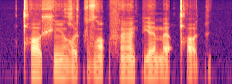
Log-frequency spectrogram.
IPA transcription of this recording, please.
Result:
qʰ u ʃ ĩ ʁ y k zˤ ĩ ʔ f æ̃ pʲ æ m æ ʔ qʰ y k

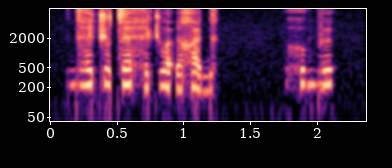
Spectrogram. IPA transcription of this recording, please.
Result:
ɡʱ ɛ t͡ʃ o t͡s ɛ h ɛ t͡ʃ β ɐ ʔ i χ ɛ ɡ | h u ɡ b ʉ

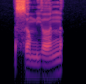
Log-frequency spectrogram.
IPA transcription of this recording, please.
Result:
s ɐ˨ m j ɐ˨˥ n

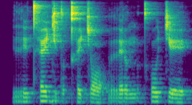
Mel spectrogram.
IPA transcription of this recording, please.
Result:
r i t̪ʰ ɛ ɟ i d̪ ɔ kʰ ɛ c ɔ | r ɛ ɾ ɤ ŋ ɤ kʰ o c e

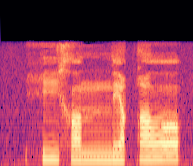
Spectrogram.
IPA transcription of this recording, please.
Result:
h i x ɒ nː e q ɔ

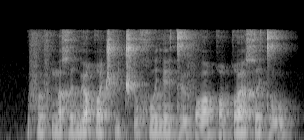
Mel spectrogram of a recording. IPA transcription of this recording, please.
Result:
f ɵ f m ɛ χ i w y qʷ ɑ t͡ʃʼ y t͡ʃʼ y χʷ i l e t ø f ɔ qʷ e qʷ e χ i t o

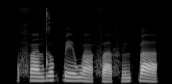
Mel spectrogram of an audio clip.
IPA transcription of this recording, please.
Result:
f ã˧ d o˦ k͡p e˧ w ã˨ f a˨ f ĩ˨˦ k͡p a˦˨

